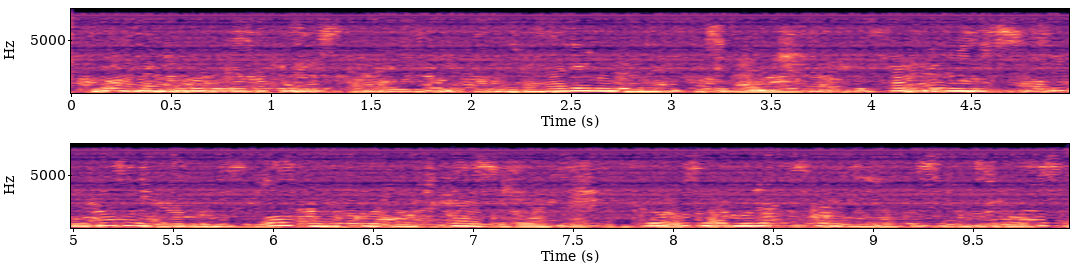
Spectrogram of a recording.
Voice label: female liverec; SiSEC11; underdetermined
